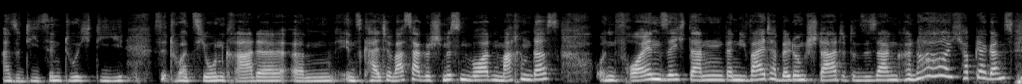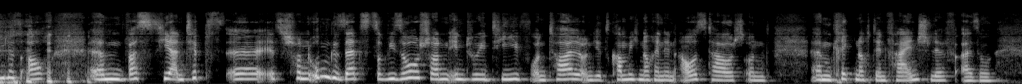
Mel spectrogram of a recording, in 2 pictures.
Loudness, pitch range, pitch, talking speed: -18 LUFS, 185-240 Hz, 205 Hz, 185 wpm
